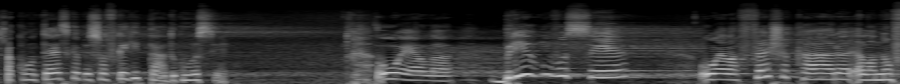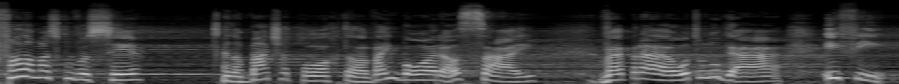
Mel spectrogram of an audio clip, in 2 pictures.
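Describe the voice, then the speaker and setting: A woman's voice: high voice, big-room sound. A woman with a Brazilian accent explaining relationships in a sermon-like talk, often acting out what people say. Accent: Brazilian Portuguese. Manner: explanatory, acts out quoted speech. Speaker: couples speaker.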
